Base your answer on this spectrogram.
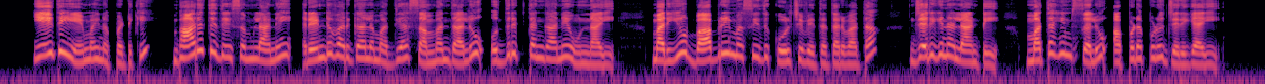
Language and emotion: Telugu, neutral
